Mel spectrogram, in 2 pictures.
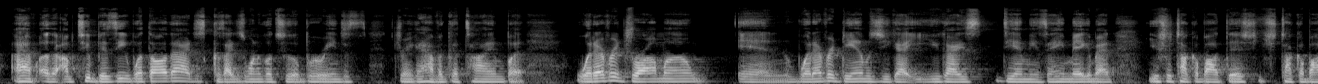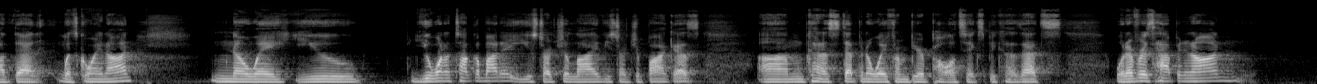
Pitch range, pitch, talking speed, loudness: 120-135 Hz, 125 Hz, 200 wpm, -20 LUFS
